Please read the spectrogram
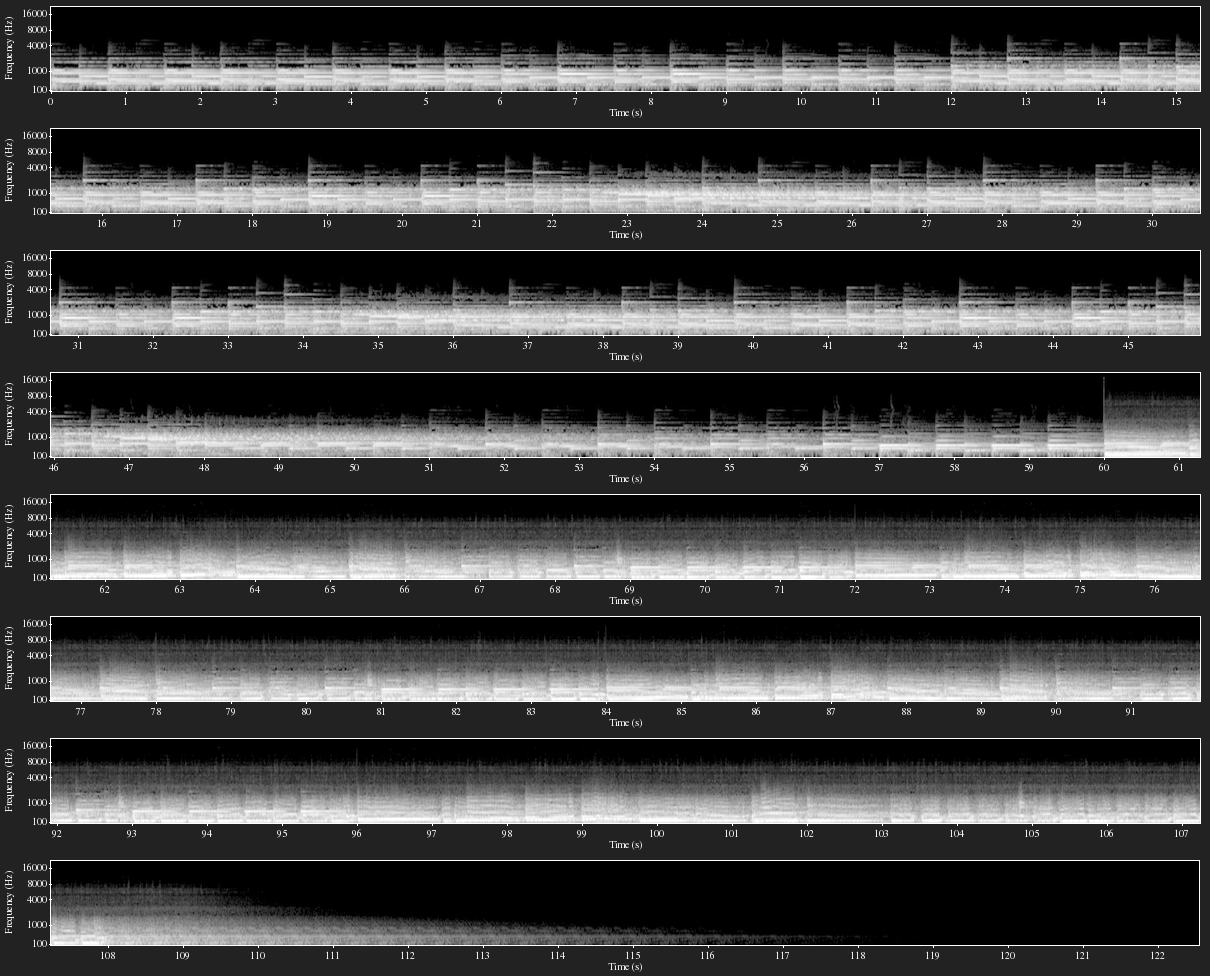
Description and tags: A short melody made using josefpres' Dark Loops samples.
This is a haunting yet peaceful melody. I imagine someone returning to the surface after a nuclear war, just for their geiger counter to bark up at them, in the barren wasteland that once used to be a bright, sprawling city just a few hours ago.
